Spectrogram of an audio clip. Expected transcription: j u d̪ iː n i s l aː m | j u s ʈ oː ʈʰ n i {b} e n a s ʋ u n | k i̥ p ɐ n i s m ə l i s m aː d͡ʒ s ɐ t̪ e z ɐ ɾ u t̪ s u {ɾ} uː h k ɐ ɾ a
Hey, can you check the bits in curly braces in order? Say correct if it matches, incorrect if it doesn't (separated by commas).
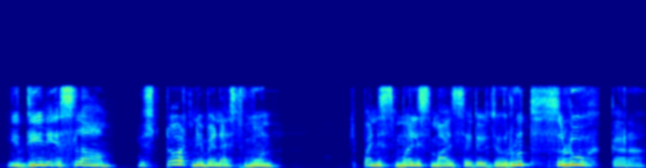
correct, incorrect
